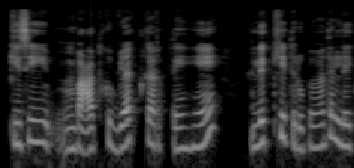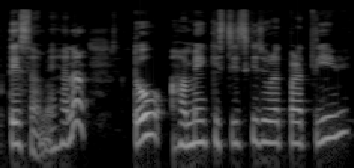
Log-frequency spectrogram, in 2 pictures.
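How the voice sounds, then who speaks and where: A woman teacher leads a grammar revision lesson, putting questions to her class and then answering them herself. Her voice sits a little low and sounds close and dry, with no room echo.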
